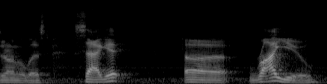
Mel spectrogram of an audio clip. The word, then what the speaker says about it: Ryu: Saget, Ryu, not Ryu. Right. Right. Well, are you talking about old school pronunciation or the actual pronunciation?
